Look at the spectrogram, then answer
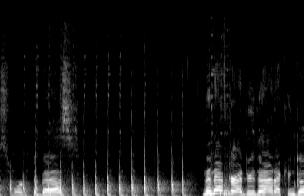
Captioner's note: tapping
